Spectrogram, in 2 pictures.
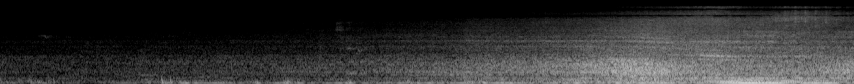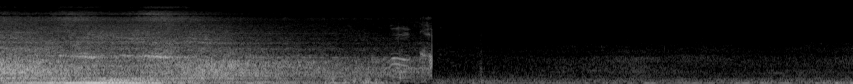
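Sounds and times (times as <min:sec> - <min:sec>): diesel engines: 0:00.9 - 0:12.9
train wheels rumbling on rails: 0:01.7 - 0:12.9.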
